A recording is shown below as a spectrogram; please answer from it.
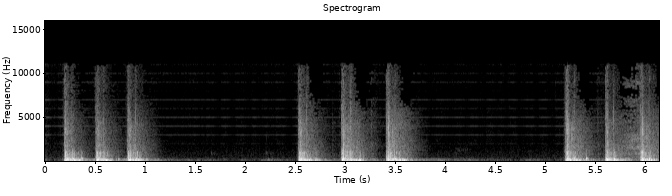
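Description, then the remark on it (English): Three sets of three heavy, forceful knocks pound on a door down the hall aboard a boat that has arrived in Bari, Italy, each burst separated by a pause of silence. The blows are loud, low and thudding, with a short resonant tail. “I began packing away the last of my things when I heard knocking on the door down the hall, too forceful to be housekeeping.”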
